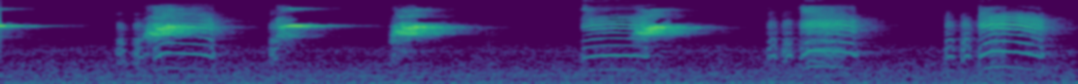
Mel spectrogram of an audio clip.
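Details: Pet zebra finch, kept for about half a year since being brought home, giving short nasal, honking calls with rich stacked overtones, about seven calls in five and a half seconds at uneven intervals, over a quiet background.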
